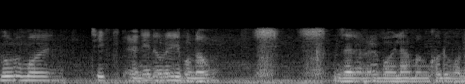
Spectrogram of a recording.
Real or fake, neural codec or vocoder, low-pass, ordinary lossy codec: fake; vocoder, 24 kHz, 100 mel bands, Vocos; 5.4 kHz; Opus, 32 kbps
